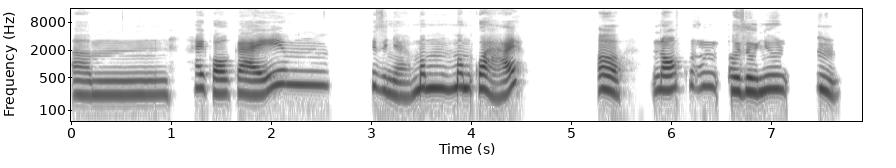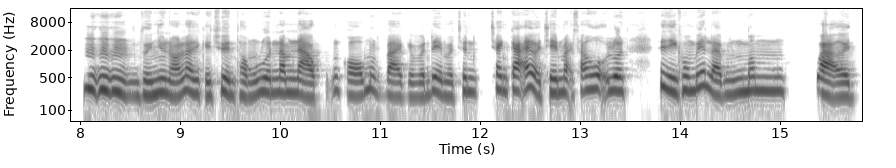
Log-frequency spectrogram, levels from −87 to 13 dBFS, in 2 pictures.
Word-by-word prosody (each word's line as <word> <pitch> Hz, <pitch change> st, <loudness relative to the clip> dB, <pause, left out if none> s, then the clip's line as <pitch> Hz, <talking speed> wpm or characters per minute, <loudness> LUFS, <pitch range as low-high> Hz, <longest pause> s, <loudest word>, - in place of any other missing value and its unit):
ừm, 215 Hz, 0 st, -5 dB, 0.2 s
hay 300 Hz, 0 st, 0 dB
có 235 Hz, -5 st, +4 dB
cái, 230 Hz, +6 st, +3 dB
ừm, 355 Hz, -1 st, -2 dB, 0.4 s
cái 325 Hz, -2 st, -4 dB
gì 265 Hz, -, -3 dB
nhỉ, 225 Hz, -2 st, -1 dB
mâm 300 Hz, +2 st, +3 dB
mâm 310 Hz, -1 st, +4 dB
quả 285 Hz, -11 st, +4 dB
ấy. 285 Hz, -, +5 dB, 0.8 s
Ờ, 275 Hz, -4 st, +5 dB, 0.3 s
nó 275 Hz, +1 st, +5 dB
cũng 310 Hz, +3 st, -12 dB, 0.3 s
ờ, 265 Hz, -1 st, +4 dB
dường 250 Hz, -1 st, +4 dB
như 285 Hz, +2 st, +1 dB, 0.3 s
ừm, 265 Hz, -9 st, -1 dB, 0.4 s
ừm, 290 Hz, -3 st, +1 dB
ừm, 275 Hz, 0 st, +3 dB
ừm, 215 Hz, -5 st, -1 dB
dường 210 Hz, 0 st, -1 dB
như 240 Hz, +1 st, +1 dB
nó 200 Hz, -3 st, -1 dB
là 250 Hz, -3 st, 0 dB
cái 200 Hz, -1 st, -4 dB
truyền 225 Hz, 0 st, 0 dB
thống 205 Hz, 0 st, -4 dB
luôn, 245 Hz, -1 st, 0 dB
năm 240 Hz, 0 st, 0 dB
nào 195 Hz, -5 st, +2 dB
cũng 250 Hz, +8 st, -14 dB
có 210 Hz, -4 st, -2 dB
một 280 Hz, 0 st, -4 dB
vài 200 Hz, -3 st, -1 dB
cái 195 Hz, -1 st, -8 dB
vấn 195 Hz, +1 st, -5 dB
đề 255 Hz, -2 st, 0 dB
mà 200 Hz, -1 st, -5 dB
trên 250 Hz, +4 st, -4 dB
tranh 280 Hz, -3 st, -1 dB
cãi 270 Hz, +3 st, +3 dB
ở -, -, +1 dB
trên 235 Hz, +2 st, 0 dB
mạng 240 Hz, -, -3 dB
xã 255 Hz, -, -1 dB
hội 280 Hz, -1 st, 0 dB
luôn. 265 Hz, 0 st, +4 dB, 0.4 s
Thế 335 Hz, -, +1 dB
thì 260 Hz, -4 st, +2 dB
không 265 Hz, +2 st, -1 dB
biết 325 Hz, +5 st, +1 dB
là 220 Hz, -7 st, +2 dB
mâm 260 Hz, +4 st, -3 dB, 0.3 s
quả 235 Hz, -4 st, +6 dB
ở, 190 Hz, +1 st, 0 dB
250 Hz, 215 wpm, -22 LUFS, 215-280 Hz, 0.8 s, quả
